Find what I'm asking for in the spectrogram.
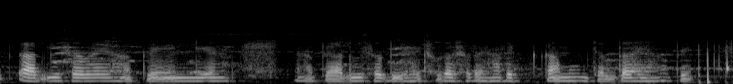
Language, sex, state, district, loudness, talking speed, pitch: Hindi, male, Bihar, Kishanganj, -31 LUFS, 155 wpm, 155 Hz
